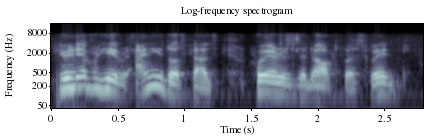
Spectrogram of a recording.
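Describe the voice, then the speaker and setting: A man's voice: mid-range voice, sing-song, quick pace, lo-fi sound. Impassioned older Irish man, stammering. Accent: Irish, Kerry. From Ireland. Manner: emphatic, stammering restarts, rhetorical questions. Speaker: guest, campaigner. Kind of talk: impassioned interview argument.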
